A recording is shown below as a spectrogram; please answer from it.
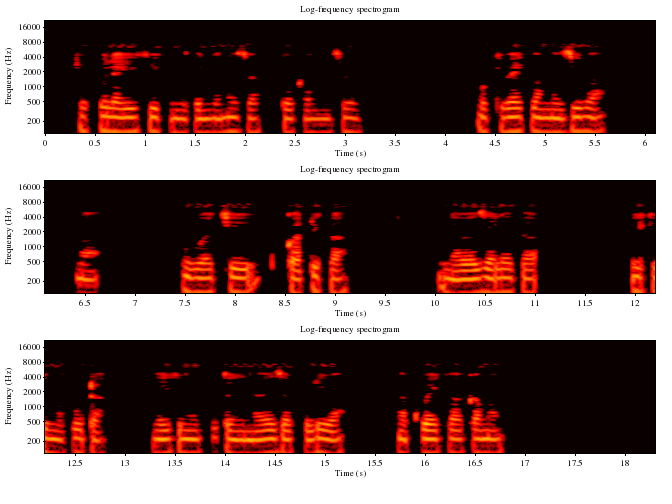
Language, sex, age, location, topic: Swahili, male, 25-35, Wajir, agriculture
